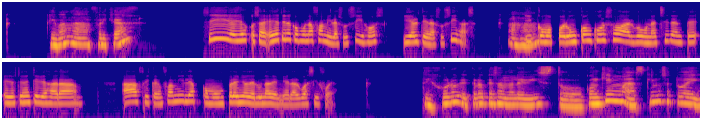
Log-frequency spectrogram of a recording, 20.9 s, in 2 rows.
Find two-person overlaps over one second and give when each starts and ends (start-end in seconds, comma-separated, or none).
none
